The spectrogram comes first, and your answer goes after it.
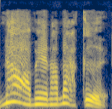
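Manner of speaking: high, agitated no; upset friend reply. Retold or imitated. Answering friend Rashard on the street, high upset. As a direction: let the anger spill out to a buddy. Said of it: "I am fuming".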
